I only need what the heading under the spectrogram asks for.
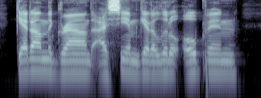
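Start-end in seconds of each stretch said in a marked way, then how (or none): none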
